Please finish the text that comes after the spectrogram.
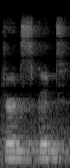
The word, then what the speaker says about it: jrdsctt: I want to say it the way, how do you say it without vocals? Or without vowels? It'd be just like jrdsctt.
